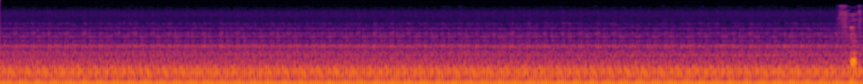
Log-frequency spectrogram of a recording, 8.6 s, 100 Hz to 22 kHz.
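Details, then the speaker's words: Ford Super Duty 6.7 diesel just after a 56-degree cold start: tones vary as the engine reads outside temperature and adjusts fuel-air mix, then mellows into a deep, steady, even rumble with no knocks or misses; normal cold-start idle. "degrees today you can hear the truck engine kind of doing different tones what it's doing is it is reading and figuring out temperature outside it's trying to figure out you know um how much fuel to mix with the air"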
